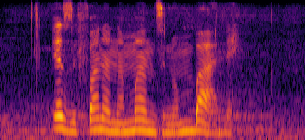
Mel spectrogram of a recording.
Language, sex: Xhosa, female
